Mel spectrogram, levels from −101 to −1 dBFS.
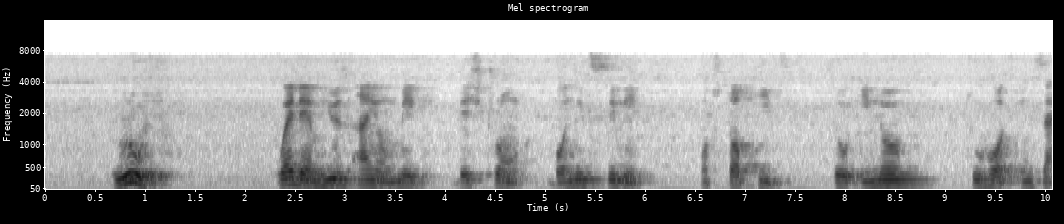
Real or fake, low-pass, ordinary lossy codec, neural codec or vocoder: real; 7.2 kHz; none; none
